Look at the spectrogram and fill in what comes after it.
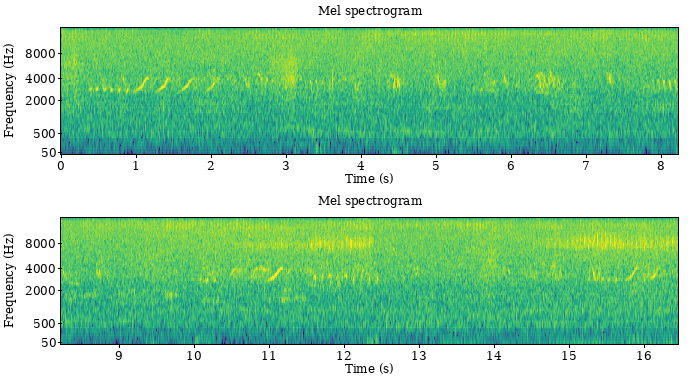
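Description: Faint small birds chirping, with short upward-sweeping calls and buzzy trills scattered throughout, over a steady low background hum.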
